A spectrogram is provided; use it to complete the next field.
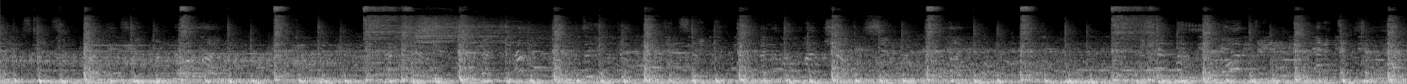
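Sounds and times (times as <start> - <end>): heavy electric bass line: 0.0 - 14.0
live rock band playing: 0.0 - 14.0.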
